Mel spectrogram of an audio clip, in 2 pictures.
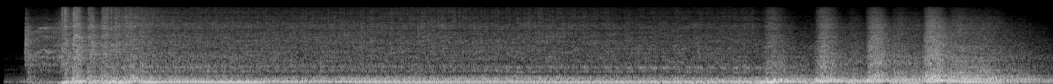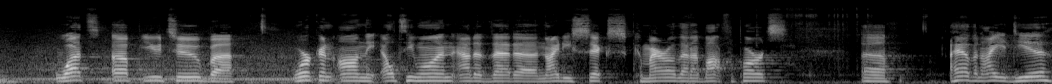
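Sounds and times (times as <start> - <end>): car engine idling: 0.2 - 15.4
car engine revving: 0.3 - 11.2.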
